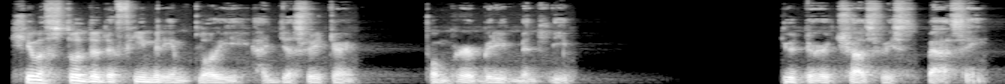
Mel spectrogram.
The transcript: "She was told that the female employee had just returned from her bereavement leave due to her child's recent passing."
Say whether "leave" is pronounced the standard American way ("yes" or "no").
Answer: no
